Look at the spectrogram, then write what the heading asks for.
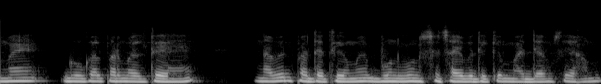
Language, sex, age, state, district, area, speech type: Hindi, male, 18-30, Rajasthan, Jodhpur, rural, spontaneous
